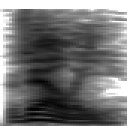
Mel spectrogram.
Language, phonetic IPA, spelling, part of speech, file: Russian, [ˈvʲaɫɨj], вялый, adjective, Ru-вялый.ogg
- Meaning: 1. withered, faded 2. flabby, flaccid, limp 3. sluggish, listless, languid, lethargic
